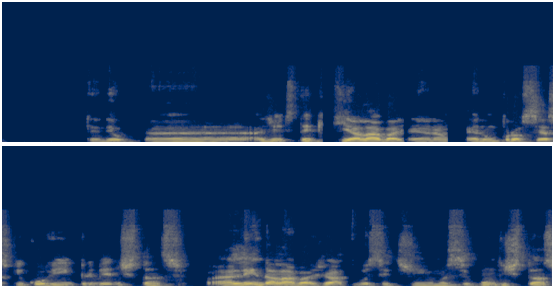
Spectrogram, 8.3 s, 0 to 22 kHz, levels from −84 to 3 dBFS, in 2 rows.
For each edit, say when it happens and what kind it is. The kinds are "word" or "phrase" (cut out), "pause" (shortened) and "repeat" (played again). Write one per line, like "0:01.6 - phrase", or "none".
0:01.0 - pause
0:02.4 - word
0:03.0 - word
0:03.3 - word
0:05.6 - pause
